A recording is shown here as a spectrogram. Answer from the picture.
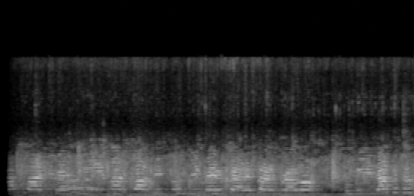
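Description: Several children's high-pitched voices calling and chattering over one another as they play.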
